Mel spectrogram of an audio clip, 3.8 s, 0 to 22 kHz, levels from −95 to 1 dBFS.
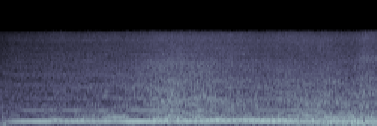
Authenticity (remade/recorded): remade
